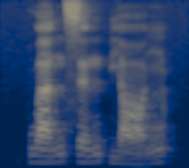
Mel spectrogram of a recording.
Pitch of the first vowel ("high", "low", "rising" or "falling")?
rising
